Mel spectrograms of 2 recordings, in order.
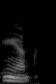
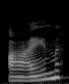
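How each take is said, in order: First: The name has the vowel of 'fan'. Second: The name has the vowel of 'fine'. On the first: "in my family, we say Ann" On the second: "Some people pronounce that Ein, like Ayn Rand"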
